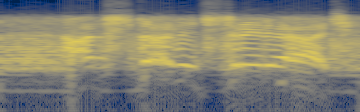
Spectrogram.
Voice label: player friendly fire, mood low, speech ru; War Thunder

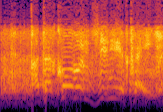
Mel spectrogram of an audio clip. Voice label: damaged aa, mood low, speech ru; War Thunder

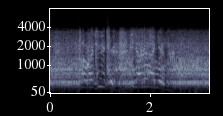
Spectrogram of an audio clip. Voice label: damaged pilot, mood med, speech ru; War Thunder

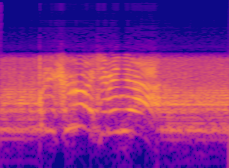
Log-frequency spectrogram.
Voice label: aircraft damaged, mood high, speech ru; War Thunder

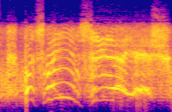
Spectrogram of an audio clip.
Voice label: player friendly fire, mood high, speech ru; War Thunder

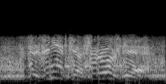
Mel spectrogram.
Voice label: damaged aa, mood low, speech ru; War Thunder

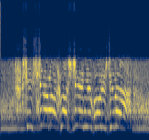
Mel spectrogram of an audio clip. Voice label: damaged water, mood high, speech ru; War Thunder

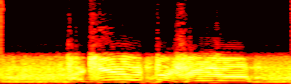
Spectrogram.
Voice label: bailout, mood low, speech ru; War Thunder

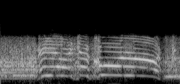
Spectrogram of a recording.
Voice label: aircraft damaged, mood high, speech ru

